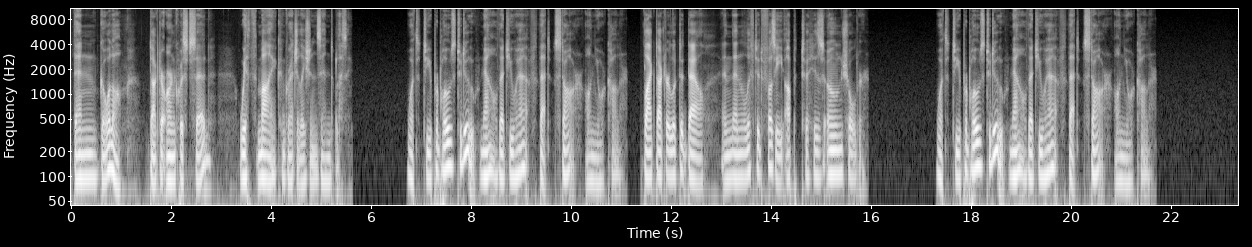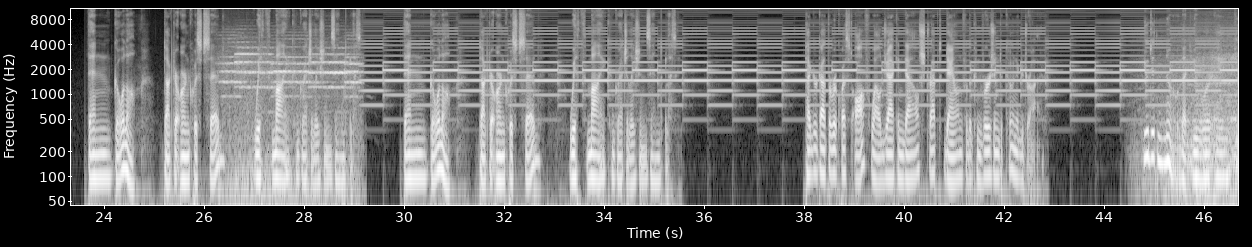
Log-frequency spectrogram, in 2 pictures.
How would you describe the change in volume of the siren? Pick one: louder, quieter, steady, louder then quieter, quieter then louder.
steady.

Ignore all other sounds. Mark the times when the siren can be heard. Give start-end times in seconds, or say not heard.
26.2-46.6.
